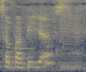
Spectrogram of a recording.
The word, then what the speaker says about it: sopaipillas: So we're going to make sopaipillas.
